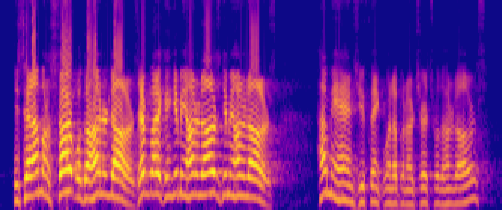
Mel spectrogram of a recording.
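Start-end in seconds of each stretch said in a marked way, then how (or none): 0.4-3.6 auctioneer-style patter. Recounting a preacher taking up an offering for the pastor: imitating an auctioneer. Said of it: "he did it like an auctioneer".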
